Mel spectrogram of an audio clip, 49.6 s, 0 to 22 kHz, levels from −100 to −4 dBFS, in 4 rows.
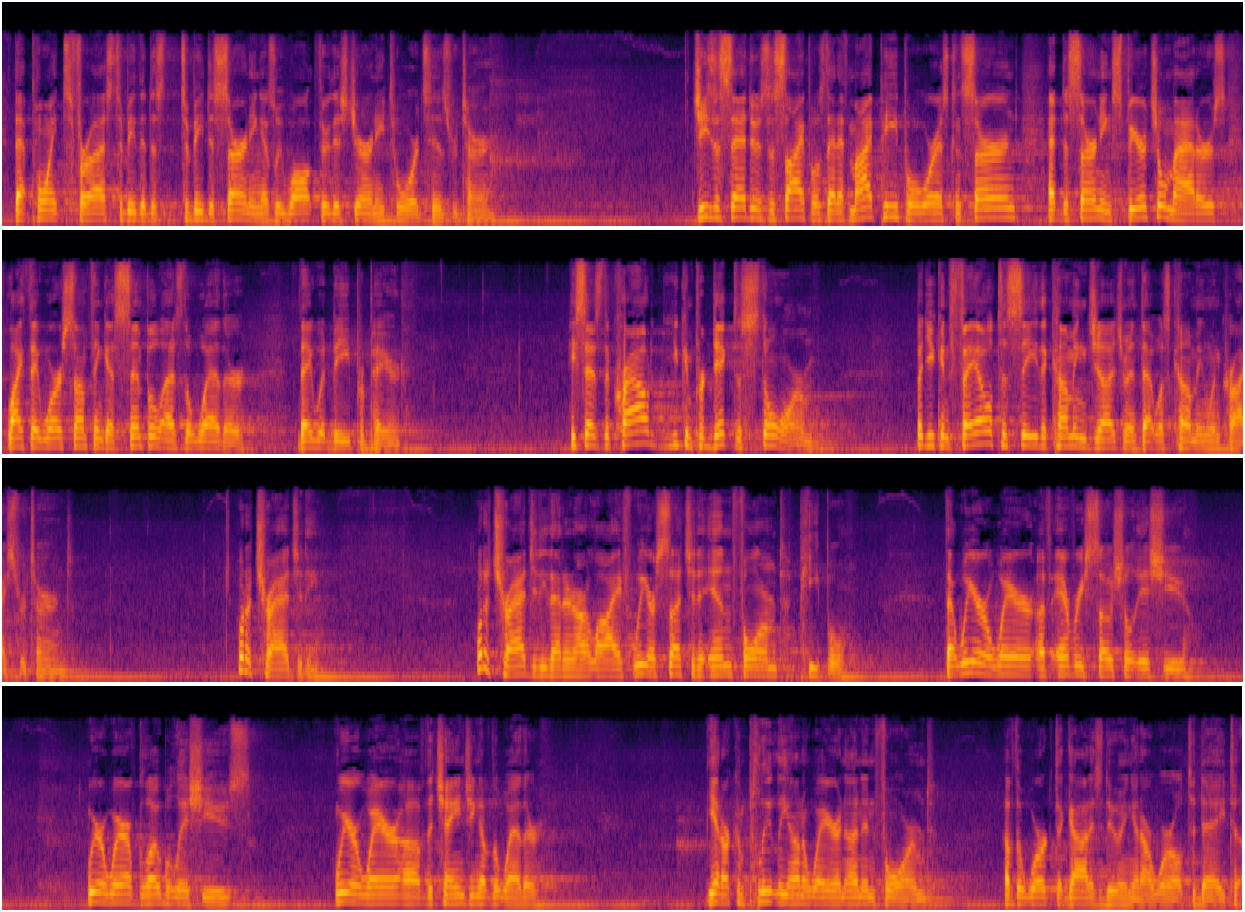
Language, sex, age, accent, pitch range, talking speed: English, male, 40-59, American, 120-150 Hz, 155 wpm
